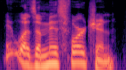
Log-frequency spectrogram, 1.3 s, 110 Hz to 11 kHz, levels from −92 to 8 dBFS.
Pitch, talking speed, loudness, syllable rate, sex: 165 Hz, 190 wpm, -16 LUFS, 6.3 syllables/s, male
